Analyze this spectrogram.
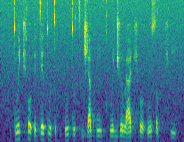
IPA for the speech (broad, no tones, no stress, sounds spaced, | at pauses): tʷ e t͡ʃʰ o ʔ ɪ t e tʷ e t ʊ kʷ ʔ u tʷ a t͡s d͡ʒ a kʷ ŋ u kʷʰ ɛ d͡ʒ ʊ l a t͡ʃʰ o ʔ u s ɔ kʷ t͡ʃʰ i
